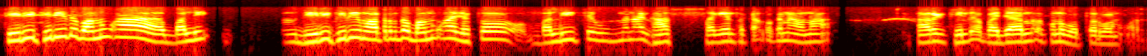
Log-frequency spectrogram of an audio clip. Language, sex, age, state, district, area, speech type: Santali, male, 30-45, West Bengal, Jhargram, rural, conversation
